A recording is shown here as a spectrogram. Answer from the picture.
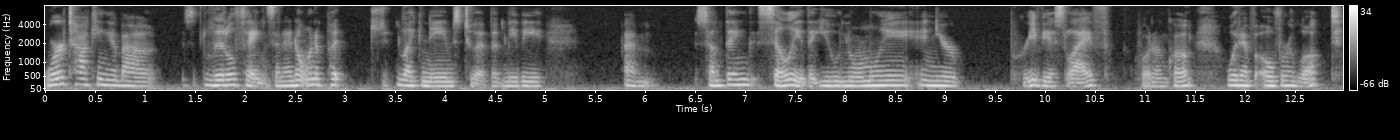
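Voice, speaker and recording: At a moderate pace broken by long, frequent pauses, the voice sounds dark, mellow and somewhat breathy, with fairly even intonation. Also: woman, fairly low pitch for a woman. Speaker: chronic pain coach. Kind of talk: podcast talk.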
